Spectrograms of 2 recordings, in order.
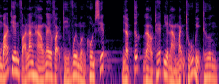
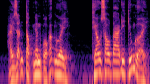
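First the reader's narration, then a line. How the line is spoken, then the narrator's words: Murderous loud shout. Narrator (Vietnamese): Mặt Mạnh Hổ tràn đầy sát cơ bừng bừng, lớn tiếng quát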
